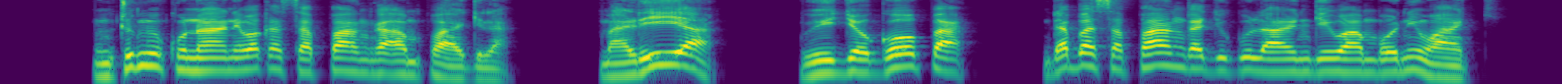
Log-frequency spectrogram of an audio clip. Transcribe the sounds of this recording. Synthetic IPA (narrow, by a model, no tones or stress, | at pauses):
n̩tumikunaniwakasapaŋɡaːm̩pwaɡila̰ | malija | wiːɟɔɡɔpa | dabasapaŋɡaɟuɡulaŋɡiwambɔniwaki̥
